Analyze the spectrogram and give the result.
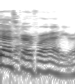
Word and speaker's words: Asghar Farhadi: It's Asghar Farhadi, right? – Yes.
